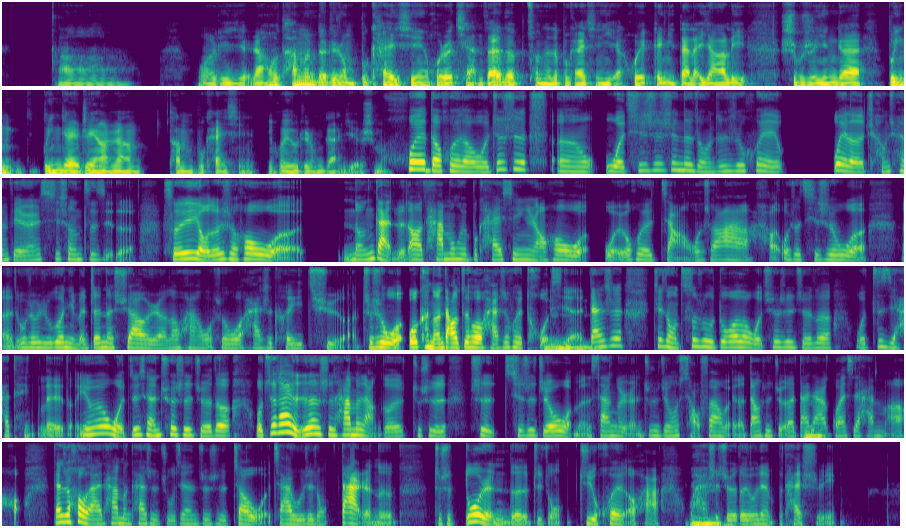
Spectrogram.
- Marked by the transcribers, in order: tapping; teeth sucking
- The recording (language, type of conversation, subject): Chinese, advice, 被强迫参加朋友聚会让我很疲惫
